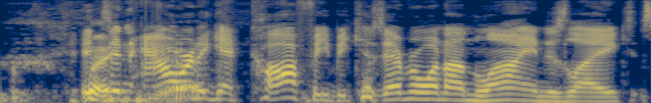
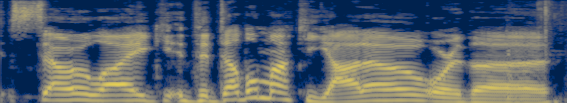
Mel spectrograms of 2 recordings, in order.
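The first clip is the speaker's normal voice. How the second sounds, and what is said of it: Put-on LA surfer-dude accent. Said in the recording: “why did your accent change for that? ... in LA like, is a surfer, dude. Okay, they're all surfers.”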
